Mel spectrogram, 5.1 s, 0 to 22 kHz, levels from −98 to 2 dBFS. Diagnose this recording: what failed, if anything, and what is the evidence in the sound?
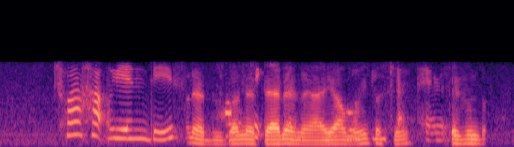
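Call processing: the speech dips in level four times, briefly at 2.23–2.3 s and 2.82–2.89 s, then for longer stretches at 3.11–3.5 s and 3.68–4.0 s, losing roughly 10 to 15 dB at its deepest. The likely cause is speech suppressed in double talk, with the echo canceller ducking the near talker while the far side spoke. Unlike packet loss, there is no repeated frame. The sound is turned down and then recovers, and unlike gain control the dips follow no slow breathing pattern.

Codec: from 4.2 s to 5.14 s the speech turns buzzier and more synthetic. This is an AMR rate drop from 12.2 kbps to 4.75 kbps, where the encoder has fewer bits for the pulses that drive its vocal-tract model. The AMR narrowband path keeps the same sub-4 kHz band before and after the switch, and nothing goes silent. That separates it from a bandwidth cut or dropped frames. Only the texture coarsens.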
